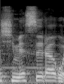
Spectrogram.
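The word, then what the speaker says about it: 示す: 혼독은 시메스라고 읽고 가리키다, 보여주다 라는 의미를 지닙니다.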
